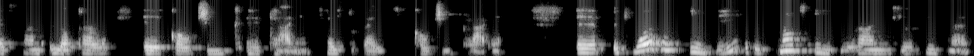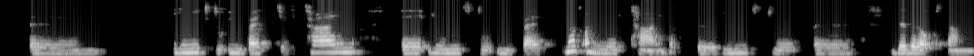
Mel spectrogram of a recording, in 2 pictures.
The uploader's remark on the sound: A recording of the webinar which I ran a couple of months ago.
